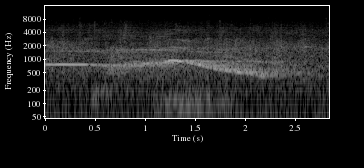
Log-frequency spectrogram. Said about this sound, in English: Yeah, clap for him.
